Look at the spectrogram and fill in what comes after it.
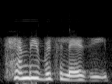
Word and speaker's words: Thembi Buthelezi: It's Thembi Buthelezi.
